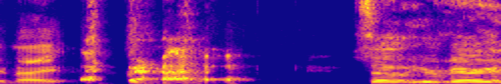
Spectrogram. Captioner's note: laugh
